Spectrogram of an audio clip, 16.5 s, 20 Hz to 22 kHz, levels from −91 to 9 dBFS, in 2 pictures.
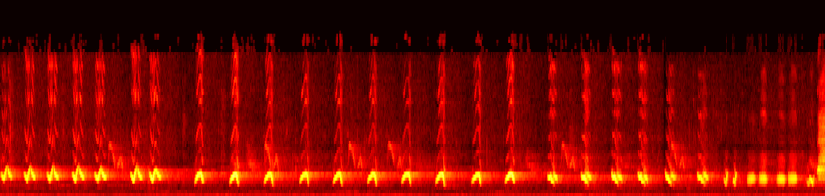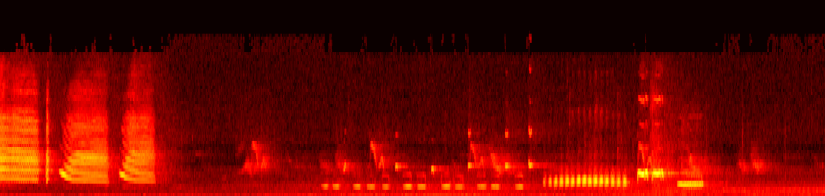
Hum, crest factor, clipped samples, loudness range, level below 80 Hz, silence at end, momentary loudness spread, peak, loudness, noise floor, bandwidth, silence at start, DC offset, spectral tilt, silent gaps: none; 20 dB; under 0.1%; 16 LU; -76 dBFS; 1.2 s; 21 LU; -2 dBFS; -17 LUFS; -59 dBFS; 17 kHz; 0 s; under 0.1%; 2 dB/octave; none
